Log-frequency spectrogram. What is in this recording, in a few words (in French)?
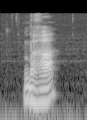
"bras", francais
